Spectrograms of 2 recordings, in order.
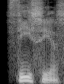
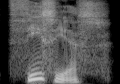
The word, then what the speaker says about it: Theseus: Theseus, and even his name almost sounds like the word thesis.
